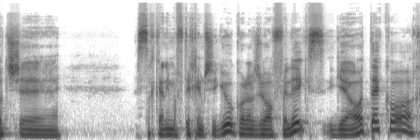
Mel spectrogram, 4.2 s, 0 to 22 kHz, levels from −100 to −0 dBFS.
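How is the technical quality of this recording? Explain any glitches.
No audible glitches or faults.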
